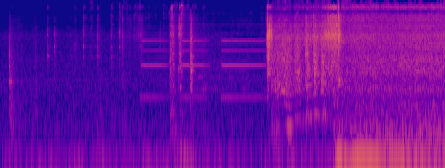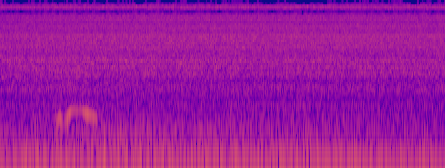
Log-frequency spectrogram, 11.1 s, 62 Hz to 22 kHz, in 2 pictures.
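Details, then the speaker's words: Ford 5.4 V8 after rodent-damage repair, new exhaust manifolds, coils and plugs: a few clicks, brief crank, then catches and settles into a smooth, even, quiet idle; healthy start. "Alright, well, she's looking much better. We're going to take her for a ride. Alright guys, I'm coming back to the shop here shortly. Everything's looking good. It's nice and quiet."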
